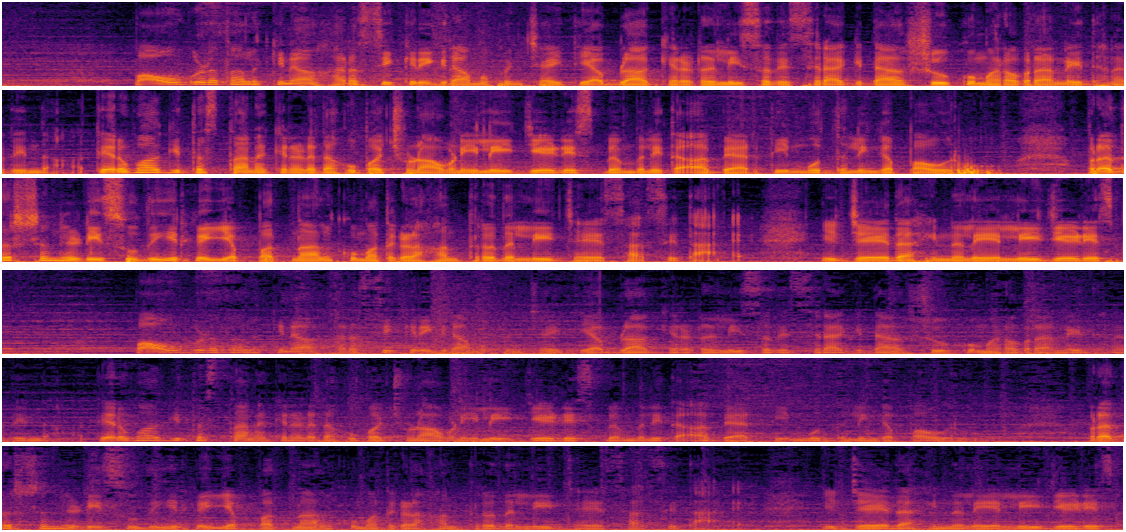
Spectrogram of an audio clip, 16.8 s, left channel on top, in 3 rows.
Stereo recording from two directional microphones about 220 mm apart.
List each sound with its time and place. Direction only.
0.7 s speech: 45° left (ahead or behind)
